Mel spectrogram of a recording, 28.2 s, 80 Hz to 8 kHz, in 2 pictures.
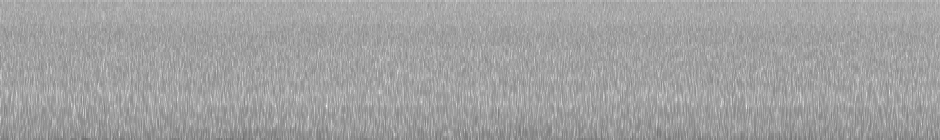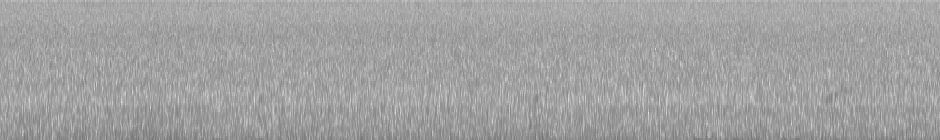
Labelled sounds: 26.6	26.9	humpback whale, 0.99 to 1.2 kHz

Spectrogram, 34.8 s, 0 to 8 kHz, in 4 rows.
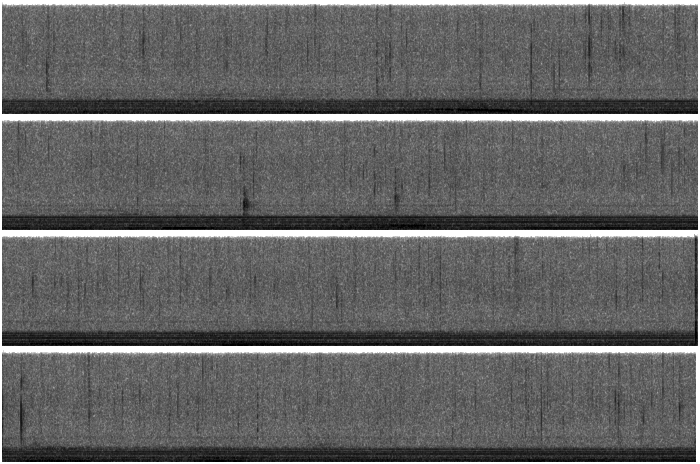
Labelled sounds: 10.2	10.4	humpback whale, 1.1 to 1.2 kHz

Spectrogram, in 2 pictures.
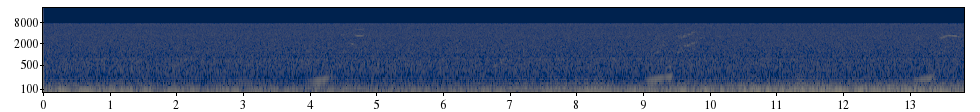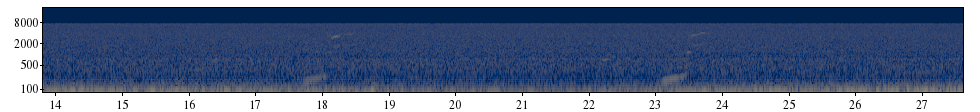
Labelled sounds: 13.4	13.8	humpback whale, 2.8 to 3.6 kHz

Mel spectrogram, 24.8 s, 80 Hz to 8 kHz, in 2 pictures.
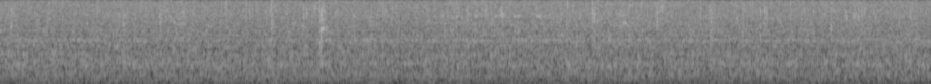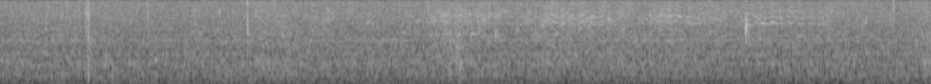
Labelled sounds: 22.5	22.9	Pacific white-sided dolphin, 3.3 to 4.5 kHz

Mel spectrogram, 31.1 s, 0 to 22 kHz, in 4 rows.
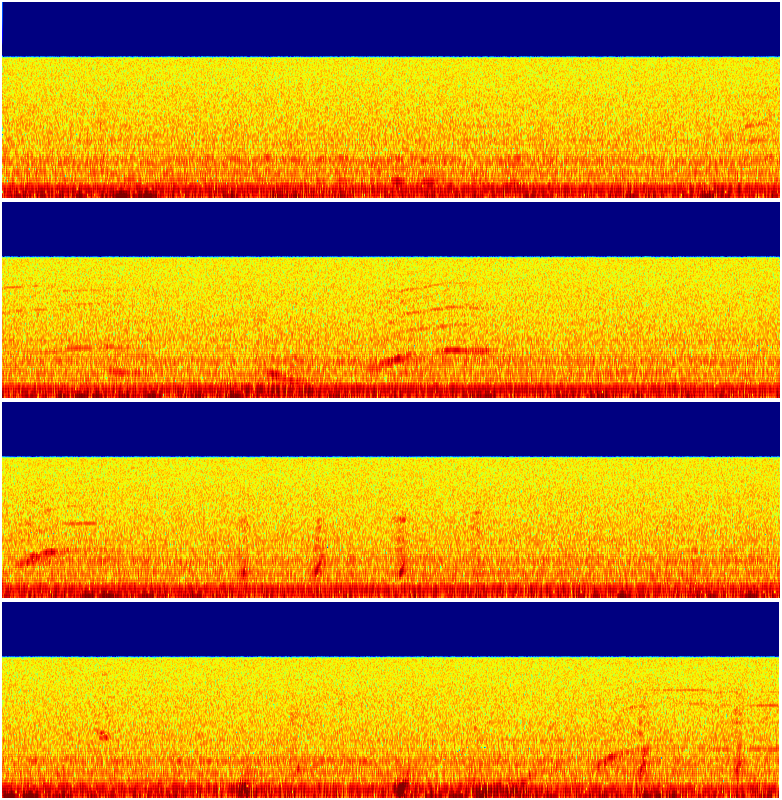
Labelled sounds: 7.4	8.0	humpback whale, 1.8 to 4.4 kHz
8.3	8.8	humpback whale, 0.96 to 4.1 kHz
11.7	12.7	humpback whale, 0.83 to 4.2 kHz
15.8	16.5	humpback whale, 0.80 to 2.0 kHz
29.4	31.1	humpback whale, 0.80 to 4.2 kHz

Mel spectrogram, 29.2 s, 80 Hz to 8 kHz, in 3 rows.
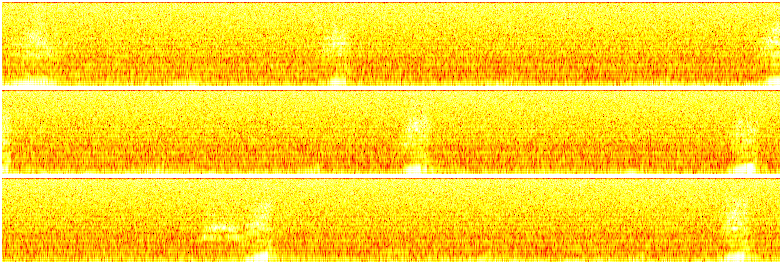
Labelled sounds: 0.3	0.5	humpback whale, 1.1 to 1.3 kHz
4.0	4.3	humpback whale, 1.8 to 2.0 kHz
9.5	9.8	humpback whale, 1.1 to 2.2 kHz
14.7	15.1	humpback whale, 0.93 to 2.8 kHz
22.0	22.4	humpback whale, 1.1 to 1.6 kHz
28.6	28.8	humpback whale, 0.93 to 1.1 kHz

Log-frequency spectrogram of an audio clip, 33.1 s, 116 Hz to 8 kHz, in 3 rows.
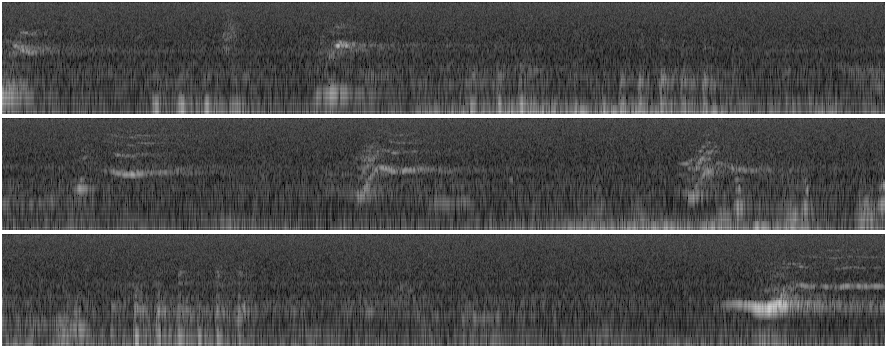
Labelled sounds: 0.0	0.7	humpback whale, 1.1 to 2.7 kHz
4.1	4.6	humpback whale, 1.2 to 1.8 kHz
12.3	13.4	humpback whale, 0.86 to 4.2 kHz
15.5	16.4	humpback whale, 0.80 to 3.3 kHz
19.5	20.1	humpback whale, 0.83 to 1.7 kHz
21.0	21.6	humpback whale, 1.0 to 1.5 kHz
31.6	33.1	humpback whale, 0.80 to 4.4 kHz

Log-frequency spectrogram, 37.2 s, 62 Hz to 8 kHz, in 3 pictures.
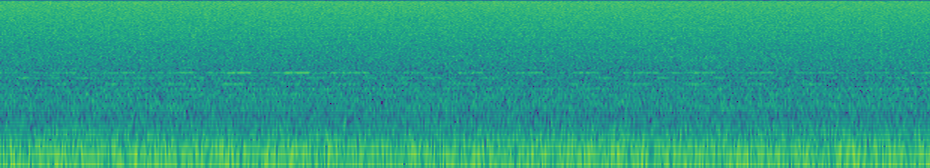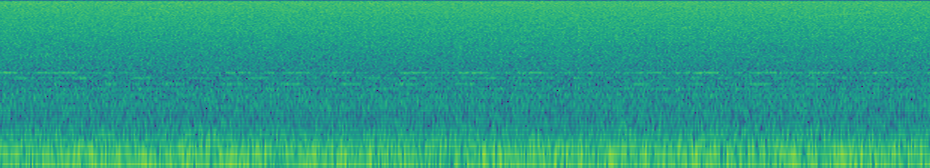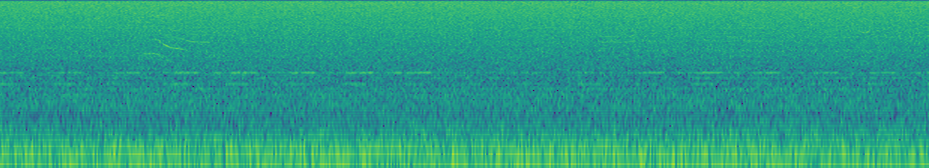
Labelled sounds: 26.7	27.5	killer whale, 1.6 to 2.6 kHz

